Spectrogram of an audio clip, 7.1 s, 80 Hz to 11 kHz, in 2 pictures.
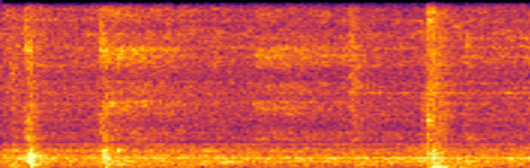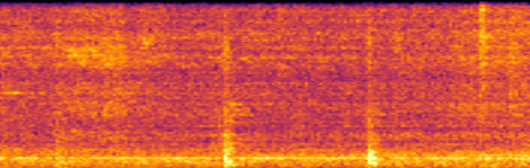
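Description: Hakone Tozan Railway 2000-series electric train coming in alongside on the next track, its wheels knocking over rail joints: five knocks, the loudest and deepest about three seconds in. Underneath runs a steady hum with a constant tone.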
